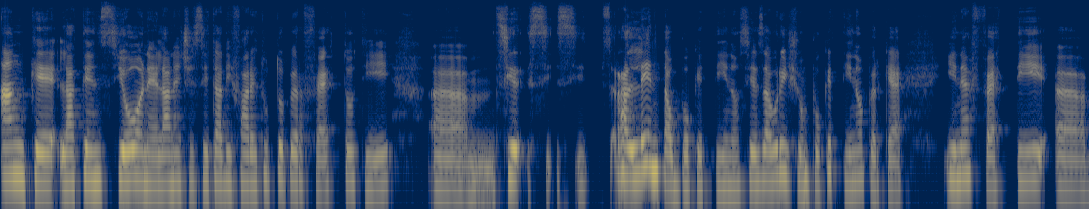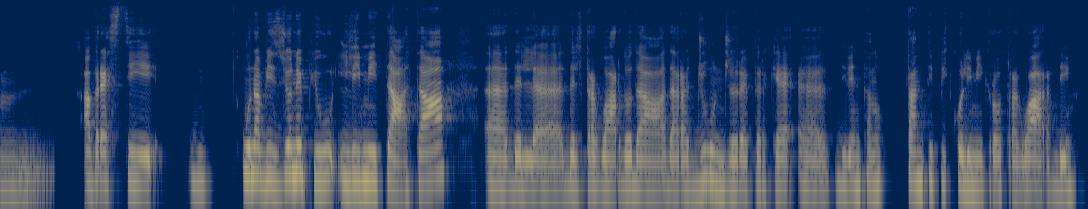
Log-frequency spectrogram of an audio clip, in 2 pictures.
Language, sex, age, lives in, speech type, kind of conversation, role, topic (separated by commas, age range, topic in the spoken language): Italian, female, 40-44, Italy, conversation, advice, advisor, Come posso superare il perfezionismo che mi blocca dal portare a termine vecchi progetti creativi?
